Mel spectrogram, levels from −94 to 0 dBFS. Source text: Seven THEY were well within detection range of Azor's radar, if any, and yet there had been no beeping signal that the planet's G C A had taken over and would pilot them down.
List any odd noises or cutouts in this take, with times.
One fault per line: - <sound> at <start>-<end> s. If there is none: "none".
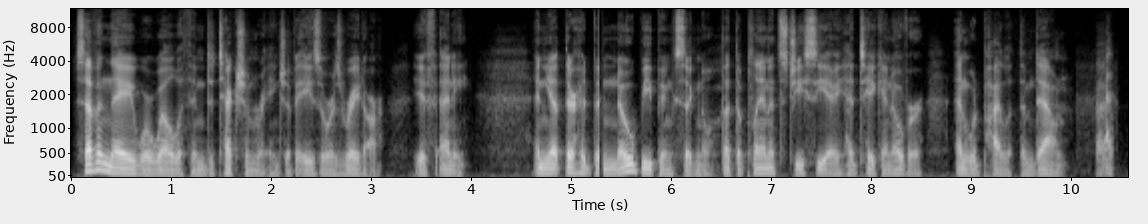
- dropout at 5.3-5.3 s
- laugh at 10.2-10.4 s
